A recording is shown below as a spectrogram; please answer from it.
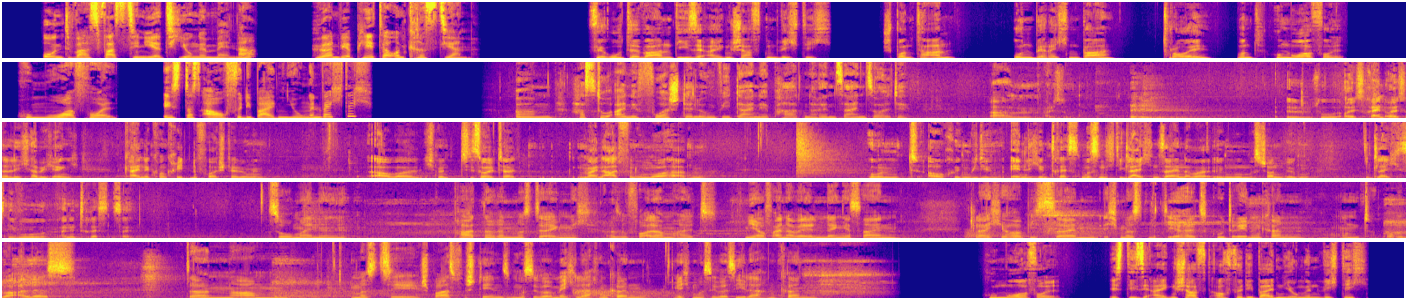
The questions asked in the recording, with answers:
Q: Humorvoll. Ist diese Eigenschaft auch für die beiden Jungen wichtig?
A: Ja, ihre Partnerin sollte humorvoll sein.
